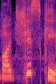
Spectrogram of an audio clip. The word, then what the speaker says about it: Wojcicki: youtube hat es in das video von susan wojcicki geschafft und ja sie wird tatsächlich so ausgesprochen es handelt sich hierbei um julien bei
